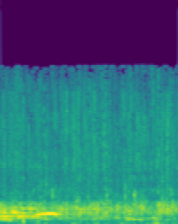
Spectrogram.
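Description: An audience applauds in a steady, dense wash of clapping that stays loud and even throughout, with a few faint whistles or cheers rising briefly above it.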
